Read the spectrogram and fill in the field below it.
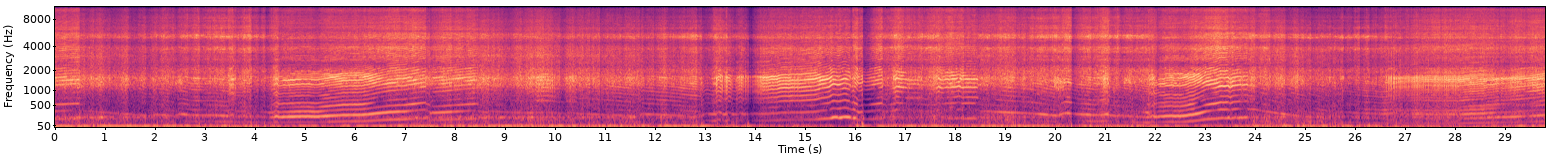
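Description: A kart's two-stroke engine buzzes loudly up close, its pitch rising and falling as it speeds up and slows down.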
